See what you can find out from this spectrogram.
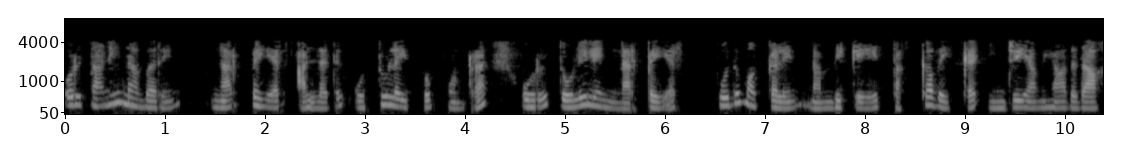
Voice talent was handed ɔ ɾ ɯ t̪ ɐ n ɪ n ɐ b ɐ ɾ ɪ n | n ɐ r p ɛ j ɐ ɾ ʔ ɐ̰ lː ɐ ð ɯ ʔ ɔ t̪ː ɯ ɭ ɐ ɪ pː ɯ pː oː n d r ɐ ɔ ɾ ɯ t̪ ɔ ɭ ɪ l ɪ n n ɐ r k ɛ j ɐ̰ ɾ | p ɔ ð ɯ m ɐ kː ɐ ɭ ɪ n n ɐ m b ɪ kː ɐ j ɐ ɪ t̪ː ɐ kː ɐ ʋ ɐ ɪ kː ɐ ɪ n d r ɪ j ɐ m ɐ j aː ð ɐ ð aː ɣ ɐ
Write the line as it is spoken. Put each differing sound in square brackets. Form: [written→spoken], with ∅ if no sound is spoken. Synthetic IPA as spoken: ɔ ɾ ɯ t̪ ɐ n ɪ n ɐ b ɐ ɾ ɪ n | n ɐ r p ɛ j ɐ ɾ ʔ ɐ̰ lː ɐ ð ɯ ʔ ɔ t̪ː ɯ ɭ ɐ ɪ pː ɯ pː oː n d r ɐ ɔ ɾ ɯ t̪ ɔ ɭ ɪ l ɪ n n ɐ r [k→p] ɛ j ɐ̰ ɾ | p ɔ ð ɯ m ɐ kː ɐ ɭ ɪ n n ɐ m b ɪ kː ɐ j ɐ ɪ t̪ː ɐ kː ɐ ʋ ɐ ɪ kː ɐ ɪ n d r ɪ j ɐ m ɐ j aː ð ɐ ð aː ɣ ɐ

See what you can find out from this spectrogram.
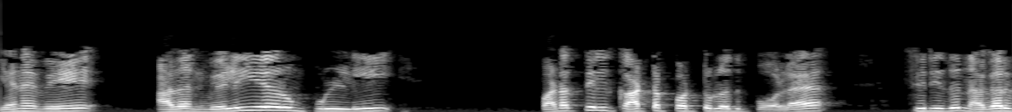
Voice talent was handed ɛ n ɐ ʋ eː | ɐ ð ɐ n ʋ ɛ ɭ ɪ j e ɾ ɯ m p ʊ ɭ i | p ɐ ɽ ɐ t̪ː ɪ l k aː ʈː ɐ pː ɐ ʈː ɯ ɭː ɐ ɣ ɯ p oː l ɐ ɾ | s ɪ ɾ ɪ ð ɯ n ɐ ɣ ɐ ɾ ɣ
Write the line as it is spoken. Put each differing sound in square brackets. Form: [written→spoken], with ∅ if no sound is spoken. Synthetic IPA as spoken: ɛ n ɐ ʋ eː | ɐ ð ɐ n ʋ ɛ ɭ ɪ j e ɾ ɯ m p ʊ [ɭ→ɭː] i | p ɐ ɽ ɐ t̪ː ɪ l k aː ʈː ɐ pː ɐ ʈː ɯ [ɭː→rː] ɐ [ɣ→ð] ɯ p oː l ɐ [ɾ→∅] | s ɪ ɾ ɪ ð ɯ n ɐ ɣ ɐ ɾ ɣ

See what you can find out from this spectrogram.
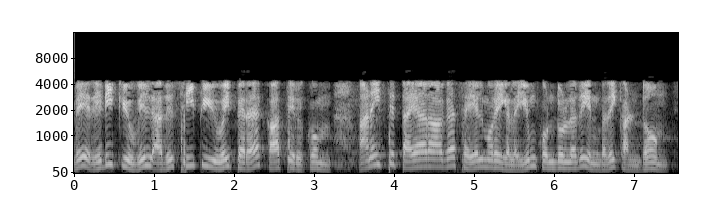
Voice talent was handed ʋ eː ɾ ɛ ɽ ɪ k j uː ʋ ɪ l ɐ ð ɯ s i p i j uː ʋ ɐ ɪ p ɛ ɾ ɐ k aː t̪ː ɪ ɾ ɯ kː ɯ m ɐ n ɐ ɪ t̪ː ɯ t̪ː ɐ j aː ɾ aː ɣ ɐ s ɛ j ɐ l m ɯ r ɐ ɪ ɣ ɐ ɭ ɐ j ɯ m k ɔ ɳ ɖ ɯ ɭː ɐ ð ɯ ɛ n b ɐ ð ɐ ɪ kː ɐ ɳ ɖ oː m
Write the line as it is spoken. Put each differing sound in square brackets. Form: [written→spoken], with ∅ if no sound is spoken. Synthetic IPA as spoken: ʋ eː ɾ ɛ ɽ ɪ k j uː ʋ ɪ l ɐ ð ɯ s i p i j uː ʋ ɐ ɪ p ɛ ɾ ɐ k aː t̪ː ɪ ɾ ɯ kː ɯ m ɐ n ɐ ɪ t̪ː ɯ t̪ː ɐ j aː ɾ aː ɣ ɐ s ɛ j ɐ l m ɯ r ɐ ɪ ɣ ɐ ɭ ɐ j ɯ m k ɔ ɳ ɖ ɯ ɭː ɐ ð ɯ ɛ n b ɐ ð ɐ ɪ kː ɐ ɳ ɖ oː m

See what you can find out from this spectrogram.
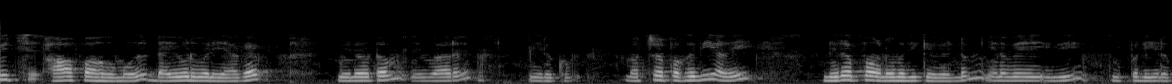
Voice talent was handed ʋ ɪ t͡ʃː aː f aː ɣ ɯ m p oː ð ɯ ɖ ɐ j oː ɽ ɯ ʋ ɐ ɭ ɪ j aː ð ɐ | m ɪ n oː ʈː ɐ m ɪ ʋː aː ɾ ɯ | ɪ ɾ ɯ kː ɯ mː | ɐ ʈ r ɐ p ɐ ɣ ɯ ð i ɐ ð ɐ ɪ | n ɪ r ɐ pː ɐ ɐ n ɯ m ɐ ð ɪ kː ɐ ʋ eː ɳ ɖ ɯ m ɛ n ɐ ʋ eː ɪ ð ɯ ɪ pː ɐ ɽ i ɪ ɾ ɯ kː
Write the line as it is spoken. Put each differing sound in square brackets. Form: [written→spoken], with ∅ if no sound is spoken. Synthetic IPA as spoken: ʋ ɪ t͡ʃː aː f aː ɣ ɯ m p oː ð ɯ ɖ ɐ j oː ɽ ɯ ʋ ɐ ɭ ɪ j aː [ð→ɣ] ɐ | m ɪ n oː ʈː ɐ m ɪ ʋː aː ɾ ɯ | ɪ ɾ ɯ kː ɯ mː | ɐ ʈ r ɐ p ɐ ɣ ɯ ð i ɐ ð ɐ ɪ | n ɪ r ɐ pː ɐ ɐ n ɯ m ɐ ð ɪ kː ɐ ʋ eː ɳ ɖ ɯ m ɛ n ɐ ʋ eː ɪ ð ɯ ɪ pː ɐ ɽ i ɪ ɾ ɯ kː

